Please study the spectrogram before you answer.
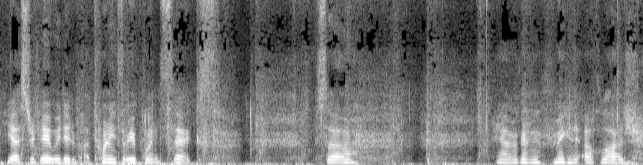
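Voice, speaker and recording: A woman's voice: medium pitch, a little hiss or hum, poor audio. A young woman filming herself while hiking through the forest, chatting casually and a little tired, with a phone held at arm's length outdoors. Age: young adult. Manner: chatty, rambling, laughs often, talks while walking. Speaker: thru-hiker vlogger. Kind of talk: casual trail vlog. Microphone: phone camera held at arm's length.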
